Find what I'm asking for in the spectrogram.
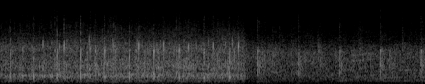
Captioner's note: all applauding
